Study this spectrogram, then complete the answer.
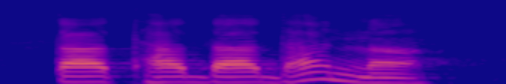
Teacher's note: तो ना वर्ण का उच्चारण स्थान दंत है, ये सघोष और अल्पप्राण तथा नासिक के वर्ण है।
